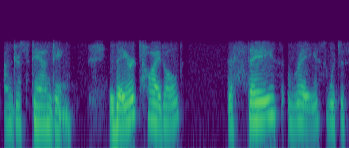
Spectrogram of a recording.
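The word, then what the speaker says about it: Seres: They are titled The Say's Race, which is spelled S-E-R-E-S, The Say's Race Agenda, and The Emerald Doorway, Book 1 of the Parallel Time Trilogy.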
